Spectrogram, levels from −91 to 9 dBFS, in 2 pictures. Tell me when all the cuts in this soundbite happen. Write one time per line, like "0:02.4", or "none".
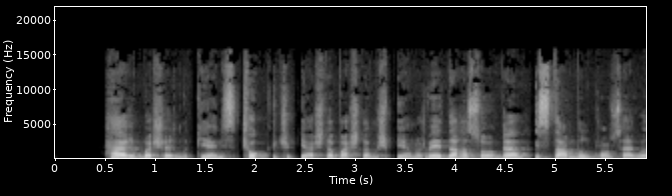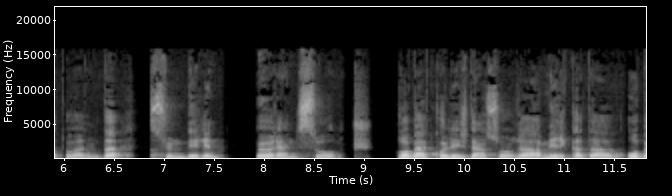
0:01.8
0:03.7
0:05.4
0:06.9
